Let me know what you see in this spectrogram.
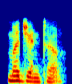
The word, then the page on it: magenta: Indian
